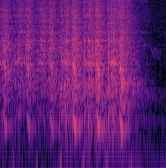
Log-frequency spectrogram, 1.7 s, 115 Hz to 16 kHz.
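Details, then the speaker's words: Chinese 50cc Geely scooter starter circuit: cranking works when the starter relay is bypassed with a jumper wire but not through the relay button; short quiet burst of even cranking pulses, about four a second; relay suspected bad. "working that leads me to suspect that our relay is bad"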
